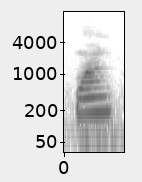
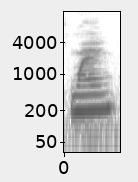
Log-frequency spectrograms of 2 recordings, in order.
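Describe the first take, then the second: First: "Wang" pronounced like "Wong"; softer "Wang", rhyming with "song"; heard pronunciation. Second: "Wang" with a short a, rhyming with "hang"; alternative pronunciation. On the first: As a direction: say "Wang" with an open "ah" or "aw" vowel. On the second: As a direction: question "Wang" with the vowel of "bang". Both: Shown as a demonstration. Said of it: "pronounced as Wang".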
